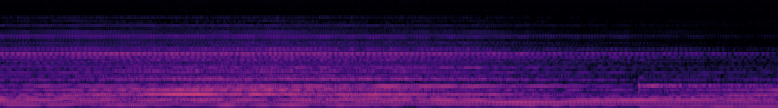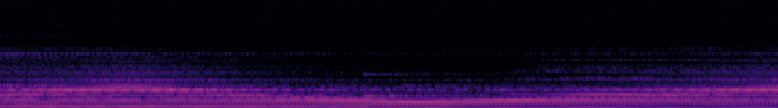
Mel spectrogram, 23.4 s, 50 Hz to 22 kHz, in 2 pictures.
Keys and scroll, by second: 1.5 typing, 3.2-4.4 typing, 4.0 Return, 7.2 typing, 8.3-9.1 typing, 10.6 z, 17.0 x, 19.6 z, 22.2 typing, 22.4 Return.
